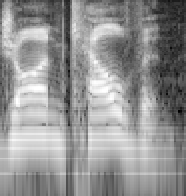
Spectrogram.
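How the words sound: The name is said with English pronunciation. The speaker calls it wrong. "we're kind of mispronouncing his name"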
